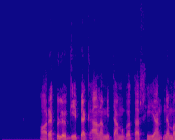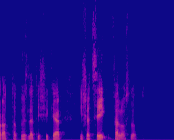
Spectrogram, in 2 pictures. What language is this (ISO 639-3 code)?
hun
